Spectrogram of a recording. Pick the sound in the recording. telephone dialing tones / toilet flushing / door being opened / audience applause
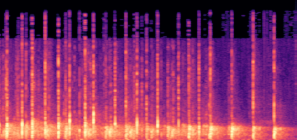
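audience applause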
